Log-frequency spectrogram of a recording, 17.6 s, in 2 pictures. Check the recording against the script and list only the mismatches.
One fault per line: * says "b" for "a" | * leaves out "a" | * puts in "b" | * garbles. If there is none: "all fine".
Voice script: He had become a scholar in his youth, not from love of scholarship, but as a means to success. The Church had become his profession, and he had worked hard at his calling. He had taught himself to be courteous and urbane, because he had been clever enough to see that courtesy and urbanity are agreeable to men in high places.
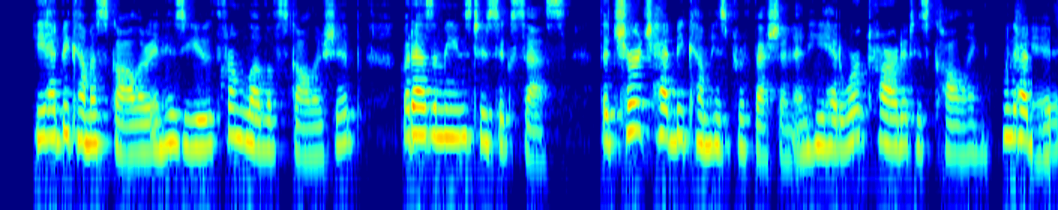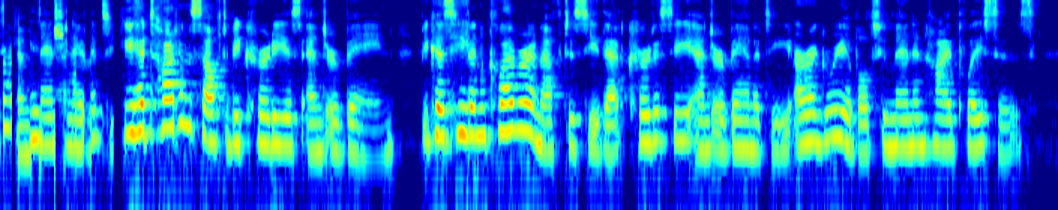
* leaves out "not"
* garbles
* leaves out "had"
